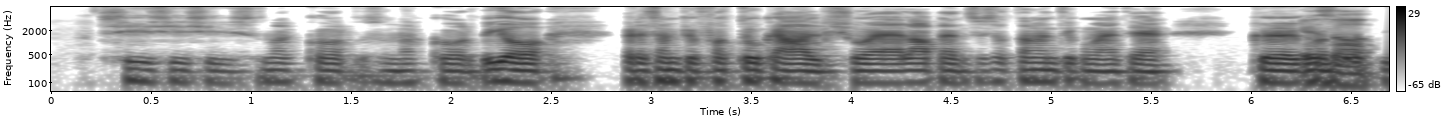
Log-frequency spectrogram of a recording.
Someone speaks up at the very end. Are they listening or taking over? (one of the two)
listening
